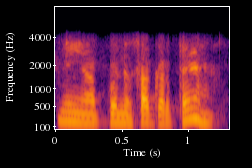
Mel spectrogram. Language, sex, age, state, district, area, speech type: Hindi, male, 45-60, Uttar Pradesh, Sitapur, rural, conversation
